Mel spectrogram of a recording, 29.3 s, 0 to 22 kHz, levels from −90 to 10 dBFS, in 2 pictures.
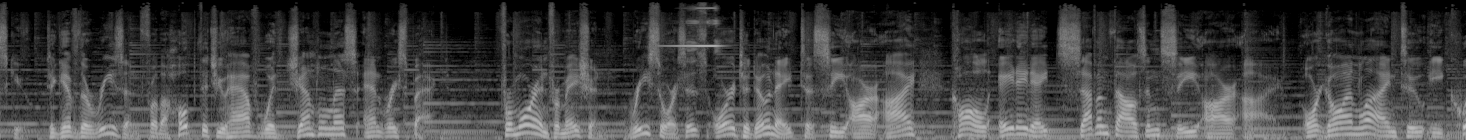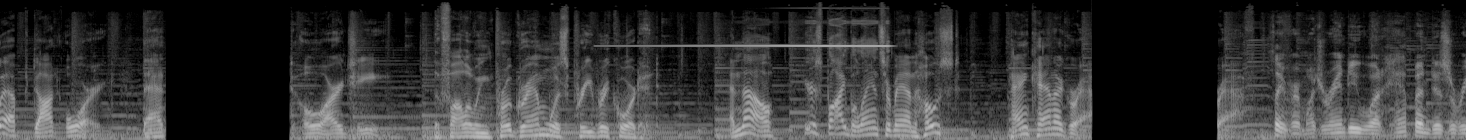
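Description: At 6.54 s a loudspeaker feedback squeal starts: a single tone at 5.7 kHz swells over roughly half a second and holds a few dB above the program until 7.33 s. A microphone is picking up its own loudspeaker, and at that frequency the loop gain exceeds one, so the tone feeds itself. The same 5.7 kHz squeal returns from 20.60 to 23.65 s, this time building more slowly, over about two seconds, to a similar level.

At 16.32 s a stream reconnect cuts the audio to silence for 1.21 s. When the connection re-establishes and a fresh decoder starts, the sound resumes at 17.57 s roughly one and a half seconds further on than where it broke, so that stretch is skipped. A second reconnect at 25.58 s brings another 1.22 s gap, but here the audio comes back about 0.21 s earlier than the break point, so a short piece repeats before the reconnect ends at 27.0 s.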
